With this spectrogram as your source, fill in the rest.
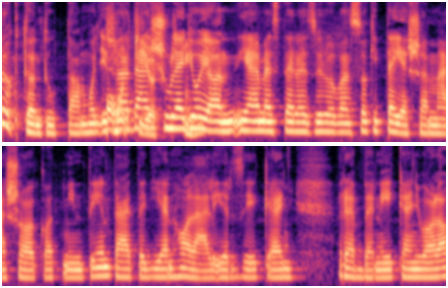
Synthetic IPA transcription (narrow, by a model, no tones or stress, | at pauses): økt̪ø̞nt̪ut̪ːɒmɦo̞ɟeːʃɾɒd̪aːʃulɛɟːo̞jɒnɲɛlmɛst̪ɛrvɛzøːɾøːlvɒnsoːɒkit̪ːɛjːɛʃɛmːaːʃɒlkɒt̪mint̪eːnt̪ɛɦaːt̪ɛɟːijɛnɦɒlaːleːrzeːkɛɲ | rɛbːɛneːkɛɲvɒlɒ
